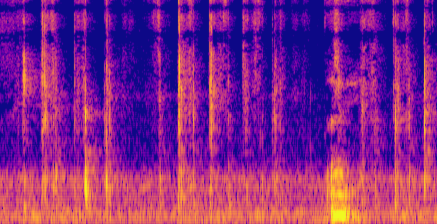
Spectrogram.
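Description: Tarot cards being shuffled and laid down in quick, soft, papery bursts, repeated throughout and close by, with one fuller rustle near the end; someone speaks over the handling.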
